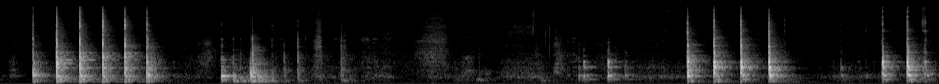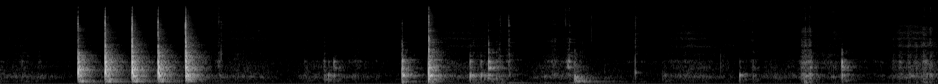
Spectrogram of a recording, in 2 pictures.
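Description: A hand-forged wood chisel being struck to cut a shallow recess into wood, in quick runs of several light taps with short pauses between them.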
